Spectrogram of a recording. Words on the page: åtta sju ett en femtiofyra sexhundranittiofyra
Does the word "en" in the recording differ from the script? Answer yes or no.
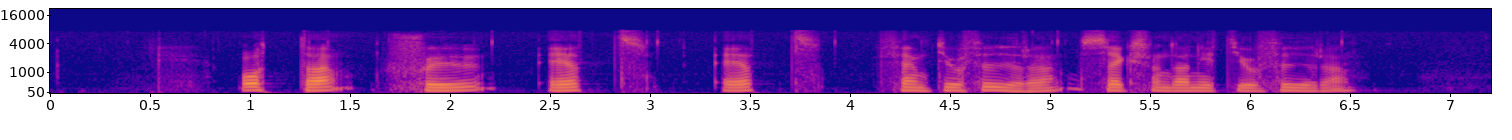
yes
